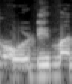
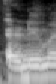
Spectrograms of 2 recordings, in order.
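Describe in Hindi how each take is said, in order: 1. यह शब्द 'o' की आवाज़ से शुरू होता है। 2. यह शब्द 'e' की आवाज़ से शुरू होता है। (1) "ओडिमा नहीं बोलेंगे" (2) "एडिमा ही बोलते हैं"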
